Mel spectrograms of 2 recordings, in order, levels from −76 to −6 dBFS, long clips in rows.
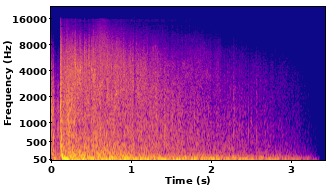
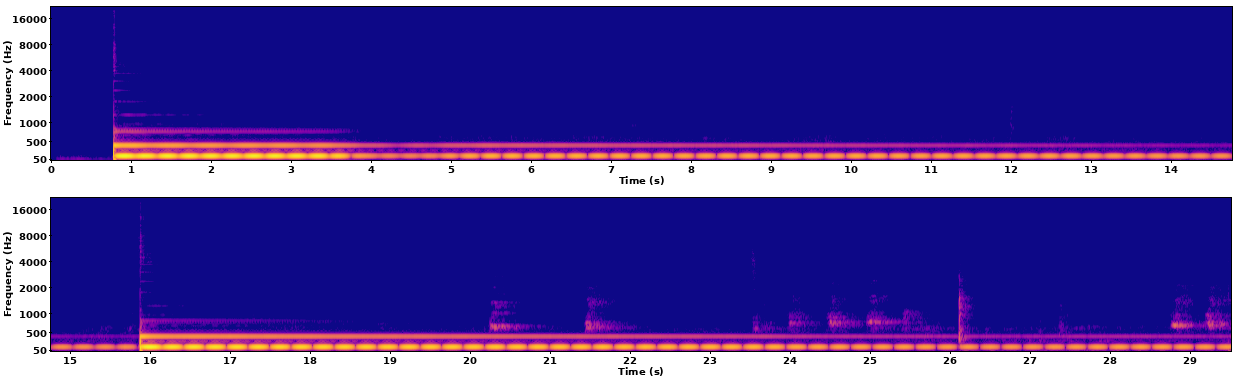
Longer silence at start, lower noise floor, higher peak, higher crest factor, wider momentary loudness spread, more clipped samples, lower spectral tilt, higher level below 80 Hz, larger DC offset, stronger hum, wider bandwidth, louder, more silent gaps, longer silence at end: second, 0 s vs 0.8 s; second, -37 dBFS vs -66 dBFS; about the same, -2 dBFS vs -2 dBFS; about the same, 16 dB vs 18 dB; first, 19 LU vs 16 LU; neither; second, -4 dB/octave vs -13 dB/octave; first, -20 dBFS vs -48 dBFS; neither; neither; first, 16 kHz vs 0.9 kHz; first, -17 LUFS vs -21 LUFS; neither; first, 0.2 s vs 0 s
